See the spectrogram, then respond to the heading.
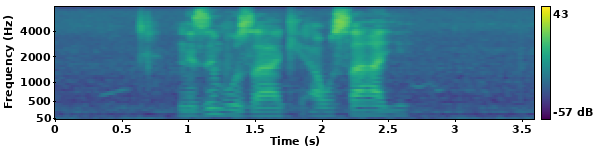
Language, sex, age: Xhosa, male, 20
